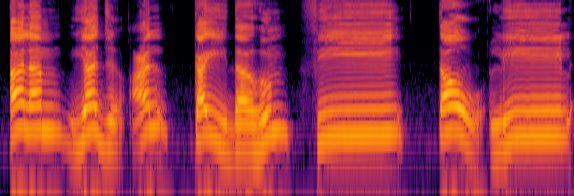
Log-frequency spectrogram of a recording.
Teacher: ہم جیم کی آواز جو ہے قلقلہ کے ساتھ پڑھیں گے، یعنی یجعل اور اس میں یجعل فرق ہے.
